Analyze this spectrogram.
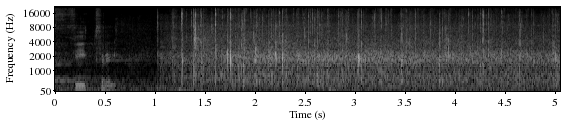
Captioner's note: audience applauding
